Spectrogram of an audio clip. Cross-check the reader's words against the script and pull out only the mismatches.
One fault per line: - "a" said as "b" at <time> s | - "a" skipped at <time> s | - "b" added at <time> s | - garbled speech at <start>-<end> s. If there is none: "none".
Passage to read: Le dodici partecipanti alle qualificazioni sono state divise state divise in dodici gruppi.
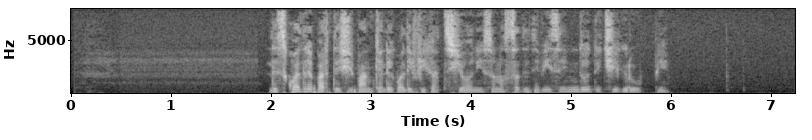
- "dodici" said as "squadre" at 2.1 s
- "state divise" skipped at 4.9 s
